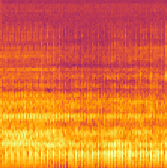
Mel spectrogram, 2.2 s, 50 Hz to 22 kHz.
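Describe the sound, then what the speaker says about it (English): A Titan SpeeFlo PowrLiner 850 line striper's small engine runs close and loud, a steady, pulsing, clattering drone that climbs slightly as it revs up, with no talk. "The engine will start revving up"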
